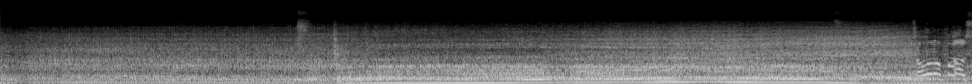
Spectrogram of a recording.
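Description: Bubba Dump, a heavy dump truck, rumbles loud and close as it crosses a ditch and pulls in, its low engine drone swelling and shifting over nearly ten seconds.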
